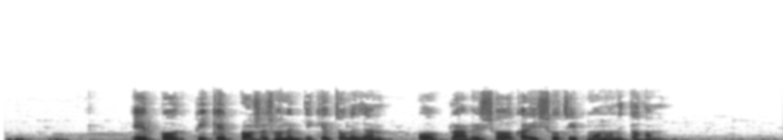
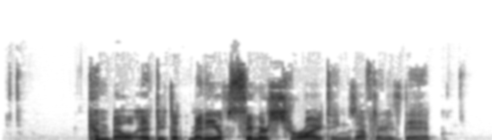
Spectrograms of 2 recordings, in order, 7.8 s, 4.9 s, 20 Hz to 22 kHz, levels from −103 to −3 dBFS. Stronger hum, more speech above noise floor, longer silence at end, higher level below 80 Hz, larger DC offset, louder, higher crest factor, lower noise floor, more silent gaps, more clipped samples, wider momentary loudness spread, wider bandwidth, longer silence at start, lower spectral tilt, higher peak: neither; second, 32 dB vs 60 dB; second, 0.2 s vs 0.65 s; first, -42 dBFS vs -58 dBFS; neither; second, -22 LUFS vs -17 LUFS; about the same, 20 dB vs 16 dB; second, -53 dBFS vs -77 dBFS; neither; neither; about the same, 14 LU vs 12 LU; second, 8.2 kHz vs 13.5 kHz; second, 0.05 s vs 0.9 s; first, -6.5 dB/octave vs -3 dB/octave; about the same, -2 dBFS vs -2 dBFS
